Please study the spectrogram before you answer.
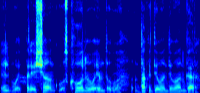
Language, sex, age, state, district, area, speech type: Kashmiri, male, 45-60, Jammu and Kashmir, Baramulla, rural, spontaneous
